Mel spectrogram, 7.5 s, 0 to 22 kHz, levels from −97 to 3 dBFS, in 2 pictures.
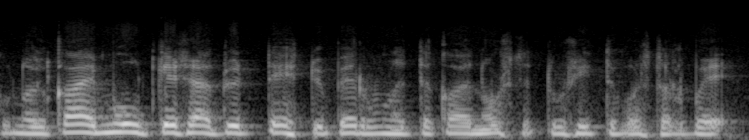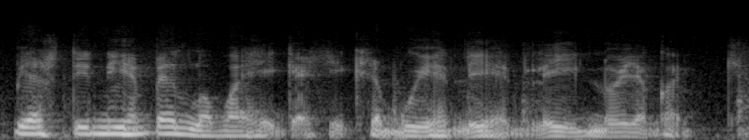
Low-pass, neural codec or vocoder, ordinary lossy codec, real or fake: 14.4 kHz; none; none; real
